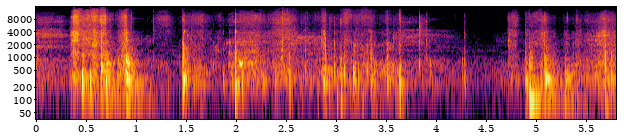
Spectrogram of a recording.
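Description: Irregular knocks, taps and rustling from handling around an open metal tool box drawer.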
